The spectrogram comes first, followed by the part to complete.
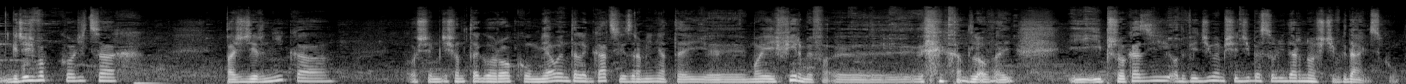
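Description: An actor playing an earnest Japanese man recalling his activist past in a radio play, with a reflective, halting delivery. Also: mid-range voice, a little mellow, lightly acted. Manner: hesitant, reflective, with frequent hums and pauses. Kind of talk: radio drama, conversational recollection.

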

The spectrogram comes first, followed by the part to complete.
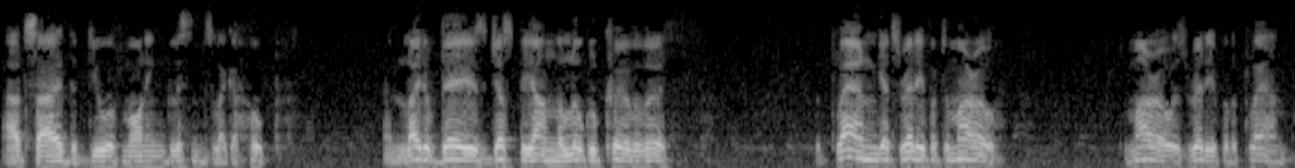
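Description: An actor playing a solemn narrator at prayer in a 1940s radio drama, declaiming in reverent, measured phrases. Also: male voice, sits low, fairly even intonation, husky. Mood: hushed solemn. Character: solemn male narrator praying over a war's end. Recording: muffled vintage 1940s radio recording. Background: orchestral score.

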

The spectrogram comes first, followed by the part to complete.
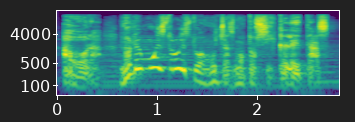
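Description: An actor voicing a proud, boastful old storytelling motorcycle in a cartoon, with a gravelly, theatrical delivery and a Latin American Spanish accent. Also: mid-range voice, wildly swooping pitch. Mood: nostalgic. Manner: theatrical, drawn-out emphasis. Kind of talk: animated children's cartoon dub.

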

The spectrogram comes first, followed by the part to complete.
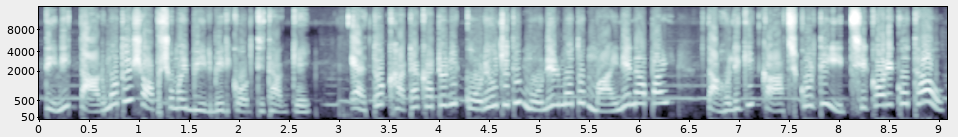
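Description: A woman's voice: sits high, big pitch swings, normal speed. A woman voicing a stubborn but caring young housemaid in a cartoon, with an argumentative manner. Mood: fed up. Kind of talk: cartoon voice acting.

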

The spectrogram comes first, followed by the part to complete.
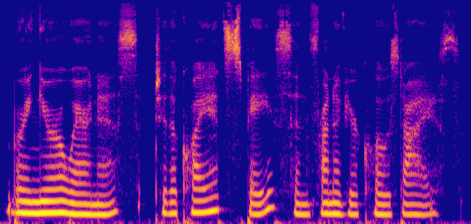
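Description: A woman softly guiding a meditation in a breathy, half-whispered voice, calm and soothing, with gentle instructions and long pauses. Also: fairly low pitch. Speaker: yoga nidra meditation guide. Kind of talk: guided meditation narration.

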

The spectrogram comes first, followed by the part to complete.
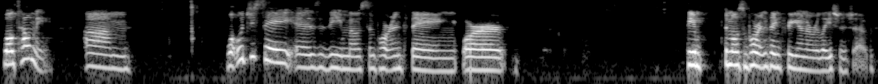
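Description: A woman in her thirties from Nigeria, questioning a date on a video call with a brisk manner. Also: medium pitch. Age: 30s. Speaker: dating show contestant. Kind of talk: casual video call chat.

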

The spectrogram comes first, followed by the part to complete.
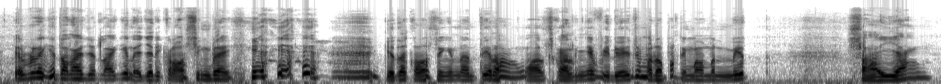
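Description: A man riding a motorbike at night, chatting casually to viewers and his passenger in a joking, relaxed way. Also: on the high side, fairly quick. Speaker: motovlogger. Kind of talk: casual riding vlog chat. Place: on a motorbike on night city streets. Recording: faint road noise from a helmet camera.

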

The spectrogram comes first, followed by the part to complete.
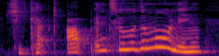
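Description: Preschool storyteller: English woman, fairly high voice, very unhurried, expressive picture-book reading. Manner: expressive, deliberate, with simple explanatory asides. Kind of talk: reading a rhyming picture book aloud to young children. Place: small indoor room with bookshelves. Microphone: camera a short distance away.

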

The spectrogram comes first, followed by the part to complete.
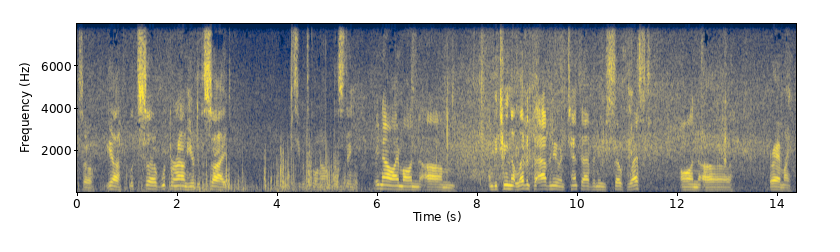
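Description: A man's voice: fairly high pitch, measured pace. A man walking outdoors with a handheld phone camera on a windy winter street, thinking aloud about an old building with many fillers and unsure asides. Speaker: vlogger exploring old buildings. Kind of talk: casual walking narration. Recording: wind and street noise behind.

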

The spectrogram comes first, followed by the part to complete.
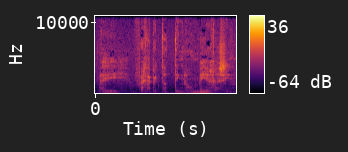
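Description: An actor playing a pedantic, self-important professor, formal and fussy, in an old Dutch radio drama. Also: male voice, rumbling low, wildly swooping pitch, measured pace, vocal fry, pushed and bright, whispered, heavily acted. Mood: musing, formal. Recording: hissy old radio recording.

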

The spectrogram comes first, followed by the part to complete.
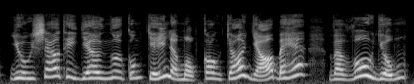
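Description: A wicked young fairy tale queen, speaks in a high voice. She is haughty and sly, with theatrical cartoon cruelty. Music plays behind her. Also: expressive, slow pace, fairly bright tone, no room sound, studio quality, full character voice. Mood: cruel, triumphant. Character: scheming, cruel young queen plotting against the king.

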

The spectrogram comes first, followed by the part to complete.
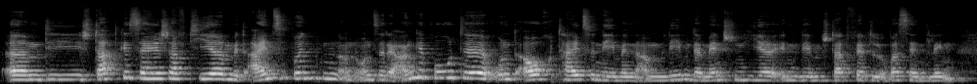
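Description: A woman giving a measured, formal presentation of a social organization to camera. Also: mid-range voice, darkish tone. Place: room in front of a banner. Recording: echoey room, mic at a distance.

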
